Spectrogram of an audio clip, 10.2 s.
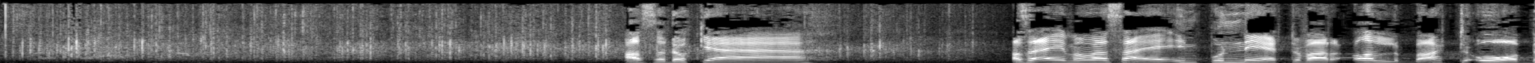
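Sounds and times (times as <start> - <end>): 
audience applause: 0.0 - 6.6
speech: 4.2 - 5.6, 6.8 - 10.2.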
